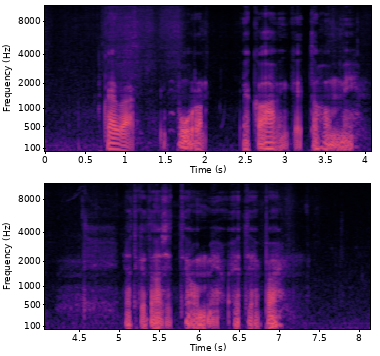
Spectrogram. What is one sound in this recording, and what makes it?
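A man speaks calmly and close by, in a low voice.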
